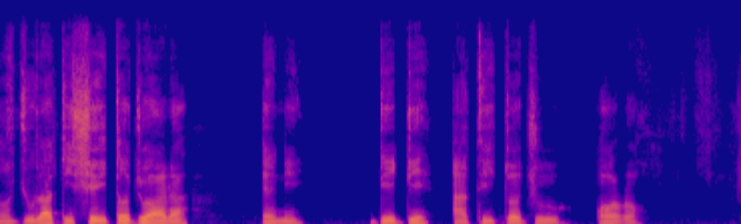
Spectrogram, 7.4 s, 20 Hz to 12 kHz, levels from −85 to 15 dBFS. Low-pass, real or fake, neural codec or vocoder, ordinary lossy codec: 10.8 kHz; fake; codec, 44.1 kHz, 3.4 kbps, Pupu-Codec; Opus, 64 kbps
